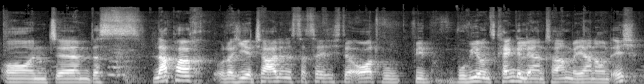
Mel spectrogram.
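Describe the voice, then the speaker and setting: A man in his thirties speaks at an ordinary pitch to a room of young listeners. His talk mixes teaching with light jokes and questions to the crowd. He sounds relaxed and direct. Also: brisk. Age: 30s. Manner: casual, joking, asks the audience questions. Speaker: youth speaker at a camp. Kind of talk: sermon talk to young people. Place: room with a live audience.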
